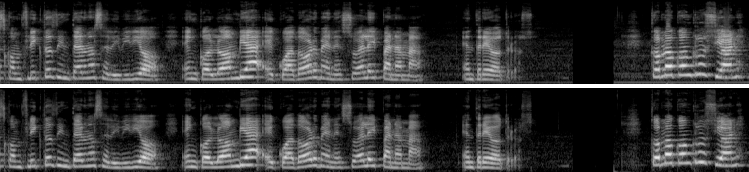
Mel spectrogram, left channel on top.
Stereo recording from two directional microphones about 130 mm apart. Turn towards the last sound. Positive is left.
turn(degrees=-90)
